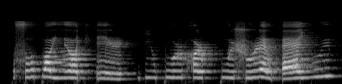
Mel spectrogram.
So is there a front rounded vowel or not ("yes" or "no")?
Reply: yes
